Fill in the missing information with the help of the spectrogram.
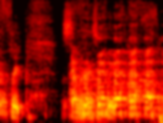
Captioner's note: laughing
